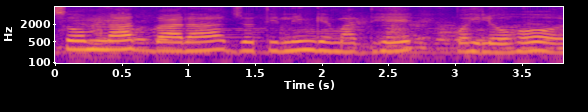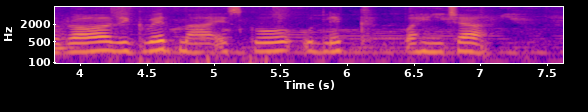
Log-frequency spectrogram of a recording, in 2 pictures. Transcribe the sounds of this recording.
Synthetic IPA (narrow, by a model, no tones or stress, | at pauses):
somnat̪baːɾad͡ʒot̪iliŋɡkemad̪ʱjepəɦiloɦoɾʌɾiɡwed̪maeskoulːekʰ | pəɦint͡ʃʰə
